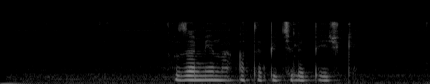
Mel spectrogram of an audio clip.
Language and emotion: Russian, neutral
